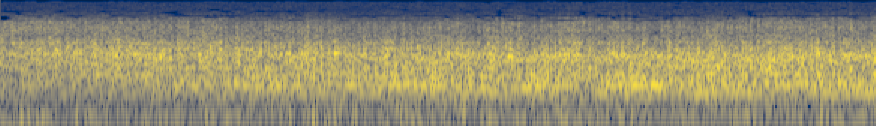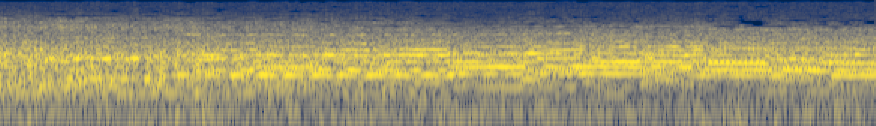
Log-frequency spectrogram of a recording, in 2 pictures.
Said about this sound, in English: Sounds like some kind of a machine. What is that, right? It's a motorcycle. Somebody's riding a motorcycle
